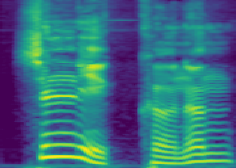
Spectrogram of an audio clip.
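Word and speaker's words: silicon: 세미컨덕터 반도체 즈 공장들 실리콘은 발음이 실리콘 앞에 강세가 오고 실리콘입니다 실리 실리콘 규소 파운더리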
